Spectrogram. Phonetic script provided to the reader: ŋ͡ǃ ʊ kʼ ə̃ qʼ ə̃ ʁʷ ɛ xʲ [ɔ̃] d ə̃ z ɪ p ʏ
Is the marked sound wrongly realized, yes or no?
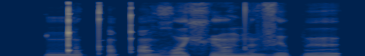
no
